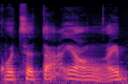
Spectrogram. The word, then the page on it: whitsida' yaang'ay: hupa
